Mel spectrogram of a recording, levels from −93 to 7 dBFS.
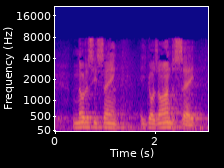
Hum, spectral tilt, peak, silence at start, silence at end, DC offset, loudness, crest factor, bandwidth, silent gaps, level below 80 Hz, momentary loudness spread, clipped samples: none; -4.5 dB/octave; -10 dBFS; 0 s; 0 s; under 0.1%; -29 LUFS; 20 dB; 8 kHz; none; -60 dBFS; 15 LU; under 0.1%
